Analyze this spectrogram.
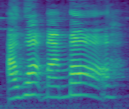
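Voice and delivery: high, slow wail for her mother; high, slow childlike cry for ma; cried out. A narrator's reading. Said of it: "cried Midge".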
